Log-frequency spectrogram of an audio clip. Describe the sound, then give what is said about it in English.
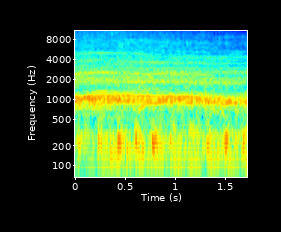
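A crowd cheers loudly and steadily after a speech by Audre, with high whoops and shouts rising over a dense wash of voices and clapping that holds without a break from start to finish. “The crowd erupted in applause.”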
